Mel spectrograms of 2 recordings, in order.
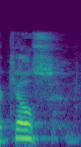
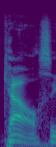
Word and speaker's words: Kelce: I do appreciate that Andy Reid uses the proper pronunciation of Travis Kelce. – Kels, hyperextension, we'll see what happens. – Is that one of the old – still, it's one of my favorite moments. Travis Kelce's like, my name's Kels. You guys have been pronouncing it wrong.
